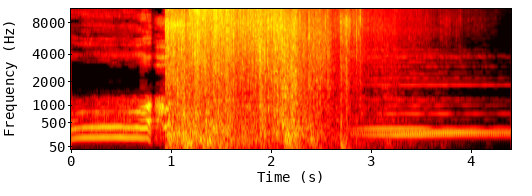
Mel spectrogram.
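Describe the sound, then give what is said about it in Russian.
Loud, heavy banging on a door: a rapid burst of forceful, crashing blows lasting about two seconds, set between a steady sustained tone before and after. “Дверь чуть не треснула. Кто там?”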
